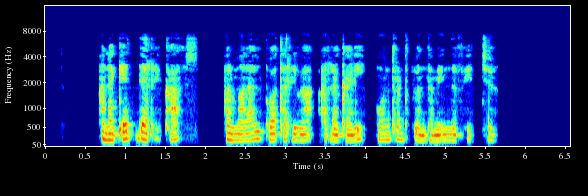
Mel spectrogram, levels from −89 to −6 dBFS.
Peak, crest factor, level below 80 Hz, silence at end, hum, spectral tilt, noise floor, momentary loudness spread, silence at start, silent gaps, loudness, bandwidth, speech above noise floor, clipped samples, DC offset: -6 dBFS; 22 dB; -68 dBFS; 0.95 s; none; -6 dB/octave; under -90 dBFS; 12 LU; 0.7 s; none; -28 LUFS; 7.8 kHz; over 62 dB; under 0.1%; under 0.1%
